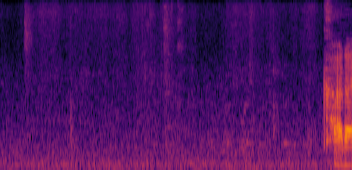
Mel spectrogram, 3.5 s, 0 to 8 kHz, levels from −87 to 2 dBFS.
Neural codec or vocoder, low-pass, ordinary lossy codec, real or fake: none; none; none; real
